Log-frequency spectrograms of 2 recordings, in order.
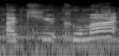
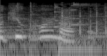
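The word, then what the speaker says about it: AcuteKuma: mispronunciation aside from like the Europeans calling me Karma because that's just Karma yeah I get that all the time they're like oh a cute Karma oh but I've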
